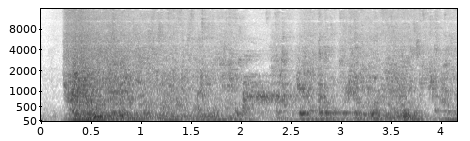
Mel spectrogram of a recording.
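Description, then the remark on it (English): Cold water pours steadily from one of two jugs into a filling bathtub of very hot water, a continuous splashing rush that starts abruptly and keeps going without a break. “Rob's here with two jugs of cold water.”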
